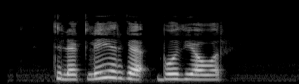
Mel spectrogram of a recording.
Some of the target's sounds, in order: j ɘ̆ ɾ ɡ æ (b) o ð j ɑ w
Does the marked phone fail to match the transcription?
no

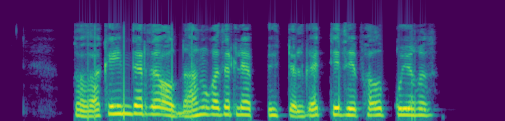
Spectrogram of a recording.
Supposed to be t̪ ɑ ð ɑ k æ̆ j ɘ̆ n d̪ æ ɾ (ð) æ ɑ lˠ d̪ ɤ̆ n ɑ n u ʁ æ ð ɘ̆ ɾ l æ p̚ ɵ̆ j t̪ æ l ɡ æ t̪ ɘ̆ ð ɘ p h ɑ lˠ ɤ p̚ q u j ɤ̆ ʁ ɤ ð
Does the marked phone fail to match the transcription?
no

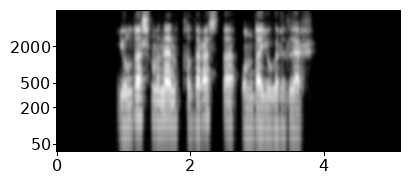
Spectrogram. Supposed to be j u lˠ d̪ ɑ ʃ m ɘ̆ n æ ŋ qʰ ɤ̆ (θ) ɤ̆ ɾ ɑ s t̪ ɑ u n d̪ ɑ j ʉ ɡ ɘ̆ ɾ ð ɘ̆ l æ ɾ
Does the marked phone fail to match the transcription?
yes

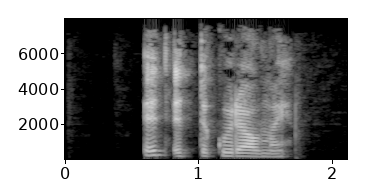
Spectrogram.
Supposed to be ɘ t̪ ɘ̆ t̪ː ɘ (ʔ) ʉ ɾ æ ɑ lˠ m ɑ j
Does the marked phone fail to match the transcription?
yes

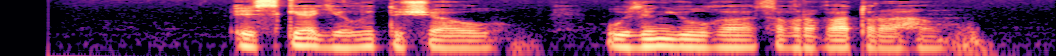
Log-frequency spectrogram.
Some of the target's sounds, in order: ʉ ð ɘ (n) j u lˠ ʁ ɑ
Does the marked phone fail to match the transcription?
yes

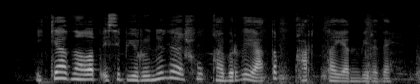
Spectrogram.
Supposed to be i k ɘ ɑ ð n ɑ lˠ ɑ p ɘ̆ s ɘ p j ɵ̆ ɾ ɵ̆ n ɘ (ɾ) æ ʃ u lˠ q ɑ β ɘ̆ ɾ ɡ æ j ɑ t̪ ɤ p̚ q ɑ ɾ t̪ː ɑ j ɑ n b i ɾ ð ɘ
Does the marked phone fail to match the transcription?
yes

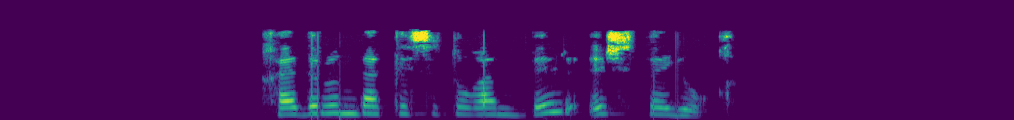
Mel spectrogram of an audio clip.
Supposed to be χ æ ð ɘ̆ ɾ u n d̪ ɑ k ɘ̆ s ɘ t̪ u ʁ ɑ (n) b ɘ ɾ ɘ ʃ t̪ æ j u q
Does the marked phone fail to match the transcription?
no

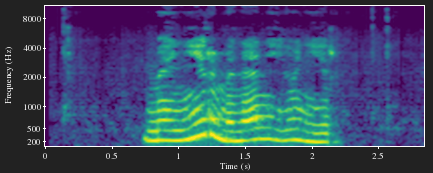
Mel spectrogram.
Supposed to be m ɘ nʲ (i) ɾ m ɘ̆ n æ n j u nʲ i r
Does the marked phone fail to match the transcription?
no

